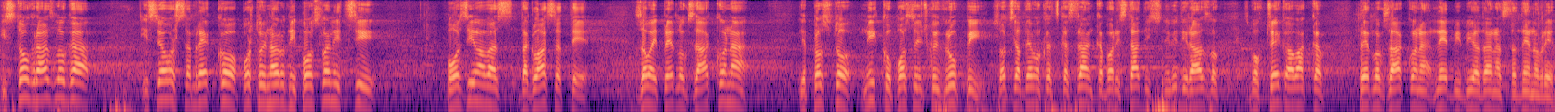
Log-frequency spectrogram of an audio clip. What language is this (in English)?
Serbian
